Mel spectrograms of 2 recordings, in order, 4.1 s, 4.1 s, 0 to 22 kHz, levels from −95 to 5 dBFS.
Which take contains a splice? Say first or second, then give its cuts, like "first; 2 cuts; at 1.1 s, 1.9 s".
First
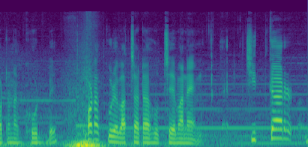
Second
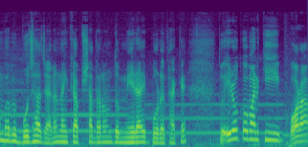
first; 1 cut; at 0.9 s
